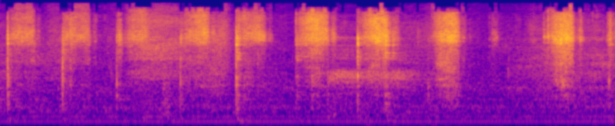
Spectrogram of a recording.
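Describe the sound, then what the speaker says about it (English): A spatula scrapes around the sides of a mixing bowl of red velvet cake batter, giving a series of short, soft rasping strokes close by, with a low steady hum underneath and no talking. "give my bowl here another scraping to clean out the edges"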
